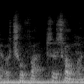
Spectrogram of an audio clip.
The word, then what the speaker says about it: Ciofani: E come essere sembra essere vicino anche Ciofani, Ciofani, ho detto bene, sì.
